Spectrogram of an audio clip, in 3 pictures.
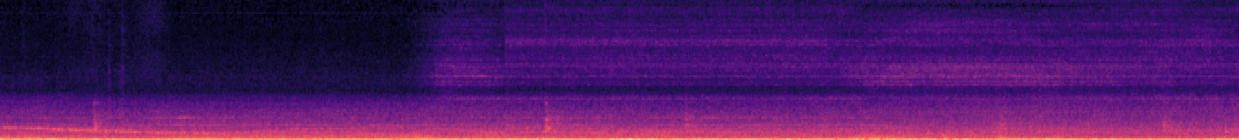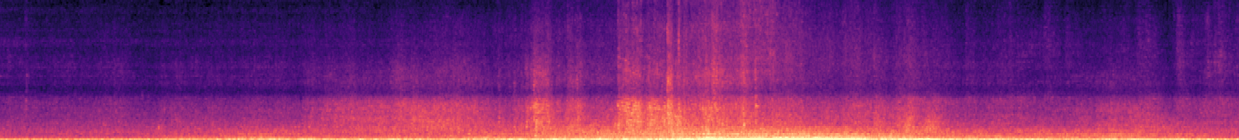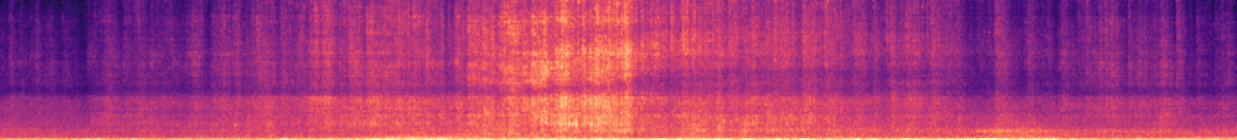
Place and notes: vancouver, columbia street, small alley
homeless people with shopping carts and pigeons in a small alley in the early afternoon
soundmap international
social ambiences/ listen to the people - in & outdoor nearfield recordings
